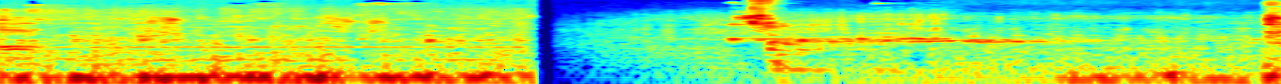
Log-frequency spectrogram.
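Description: Steady low hum of a boat engine idling, which cuts off suddenly a little under two seconds in. After a short silence a quieter background returns, with a brief steady tone.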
